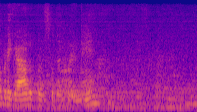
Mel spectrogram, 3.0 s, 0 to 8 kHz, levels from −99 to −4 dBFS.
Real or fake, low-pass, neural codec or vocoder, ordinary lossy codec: fake; 7.2 kHz; codec, 44.1 kHz, 7.8 kbps, Pupu-Codec; none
